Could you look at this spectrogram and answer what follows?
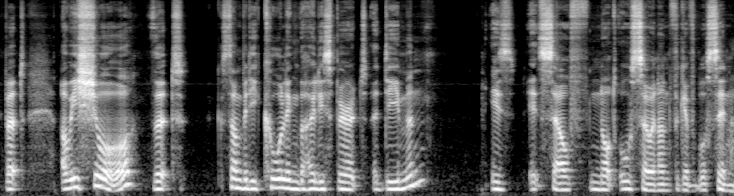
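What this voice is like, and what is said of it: British accent. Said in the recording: “I love his accent... It's such a beautiful accent... the British, whenever they talk”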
